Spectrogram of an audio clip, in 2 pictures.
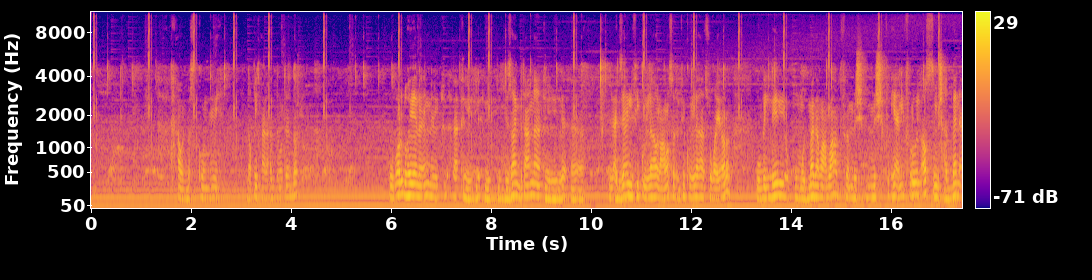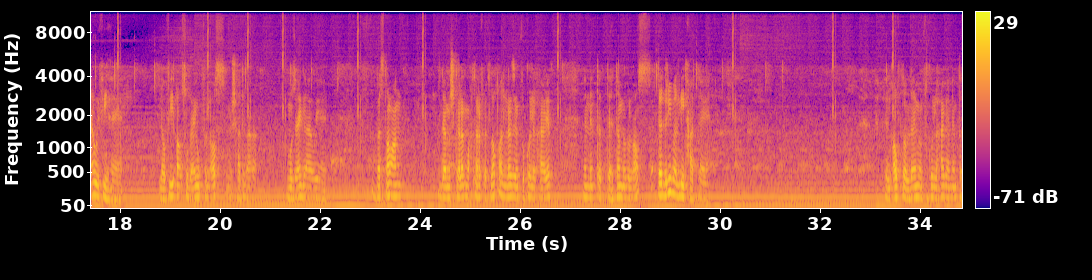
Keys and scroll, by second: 9.3 space, 22.5 space.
